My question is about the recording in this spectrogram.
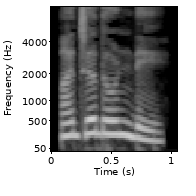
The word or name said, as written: ಅಜದೊಂಡೆ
